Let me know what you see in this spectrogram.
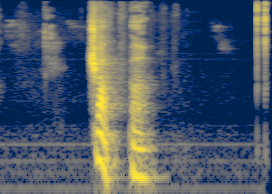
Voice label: "ciappa", Calabrese; suola con chiodi

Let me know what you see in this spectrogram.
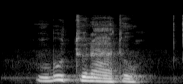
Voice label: "mbuttunatu", Calabrese; abbottonato; cucina calabrese; Glossario

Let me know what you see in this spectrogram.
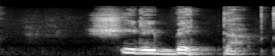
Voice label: "scilibetta", Calabrese; cucina calabrese

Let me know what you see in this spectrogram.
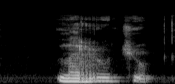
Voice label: "marruggiu", Calabrese; cucina calabrese; Glossario

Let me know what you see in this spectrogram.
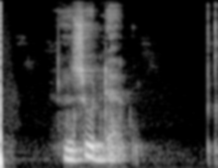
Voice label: "nsulla", Calabrese; cucina calabrese; Glossario

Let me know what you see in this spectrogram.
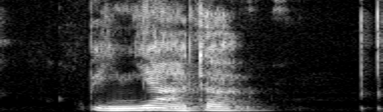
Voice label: "pignata", Calabrese; cucina calabrese; Glossario

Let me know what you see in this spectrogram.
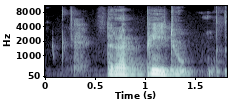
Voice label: "trappitu", Calabrese; frantoio; cucina calabrese

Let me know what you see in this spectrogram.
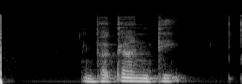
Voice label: "vacanti", Calabrese; vuoto, vacante; cucinacalabrese; glossario

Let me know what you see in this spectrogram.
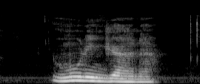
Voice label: "mulingiana", Calabrese; melanzana; cucina calabrese; Glossario

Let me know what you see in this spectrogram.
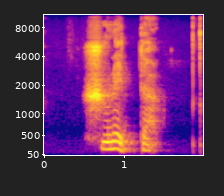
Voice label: "sciunetta", Calabrese; cucina calabrese

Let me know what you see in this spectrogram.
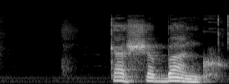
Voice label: "casciabancu", Calabrese; grande cassapanca

